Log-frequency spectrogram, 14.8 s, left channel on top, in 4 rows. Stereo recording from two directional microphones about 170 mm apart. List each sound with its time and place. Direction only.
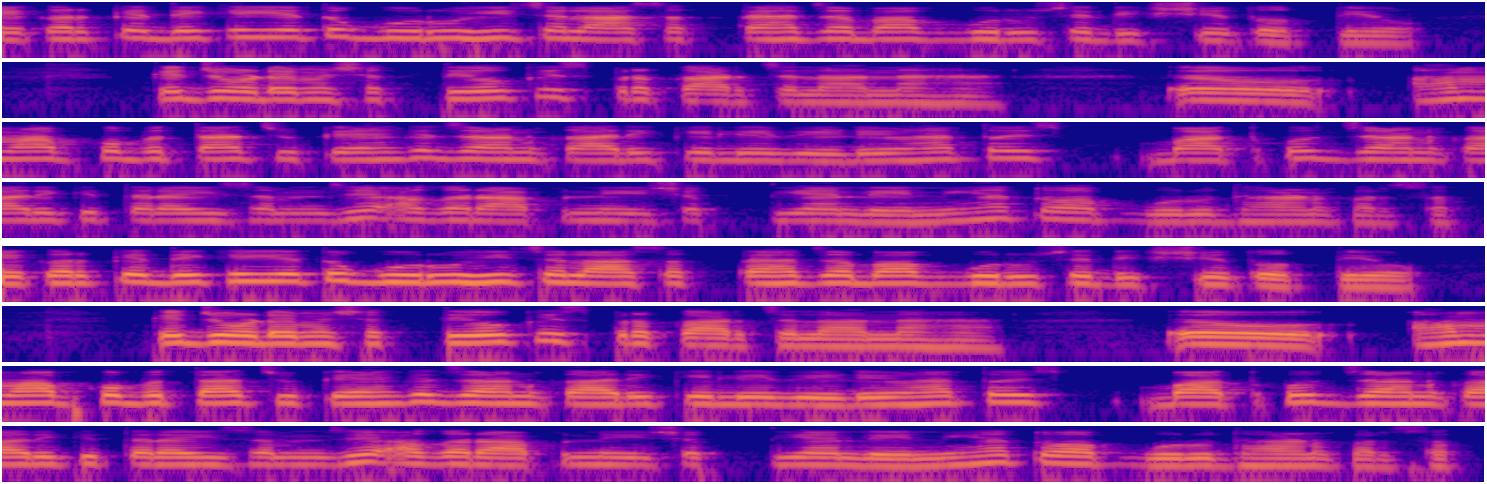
0.0 s speech: 50° right (ahead or behind)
